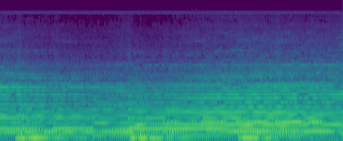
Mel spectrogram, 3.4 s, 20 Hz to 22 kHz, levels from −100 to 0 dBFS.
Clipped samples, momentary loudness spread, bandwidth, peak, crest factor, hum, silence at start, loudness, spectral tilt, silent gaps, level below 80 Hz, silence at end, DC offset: under 0.1%; 7 LU; 8.2 kHz; -12 dBFS; 14 dB; none; 0 s; -27 LUFS; -8.5 dB/octave; none; -48 dBFS; 0 s; under 0.1%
